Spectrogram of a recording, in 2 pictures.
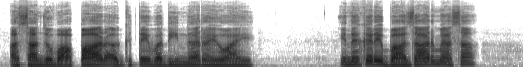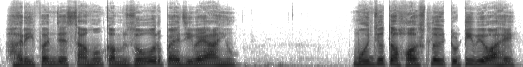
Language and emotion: Sindhi, sad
